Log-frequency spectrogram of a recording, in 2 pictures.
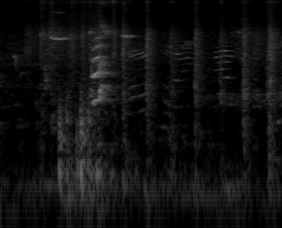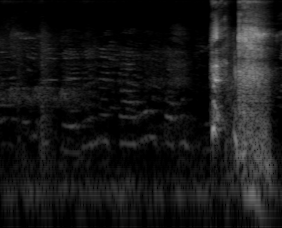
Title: Nose Nose sneezing//challenge video 😁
